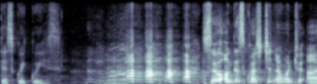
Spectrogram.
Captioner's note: laughs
